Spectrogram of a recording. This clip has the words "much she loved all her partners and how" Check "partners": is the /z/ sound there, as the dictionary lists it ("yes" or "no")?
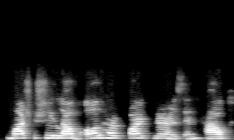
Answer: no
